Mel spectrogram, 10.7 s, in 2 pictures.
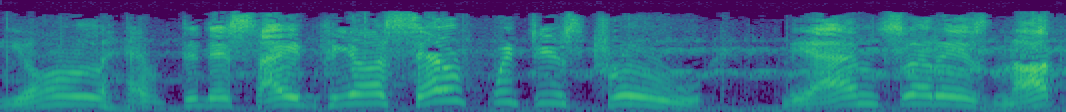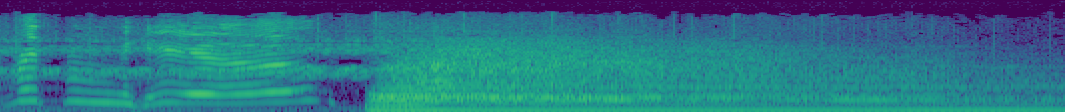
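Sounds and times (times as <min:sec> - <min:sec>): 
speech: 0:00.0 - 0:07.9
great gong struck: 0:07.2 - 0:10.6.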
